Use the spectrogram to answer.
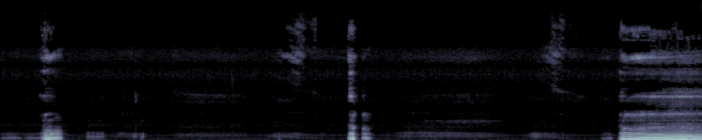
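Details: Adult man snoring in his sleep, with short snorting snores separated by quiet gaps of a few seconds where his breathing stops, fitting possible sleep apnea.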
